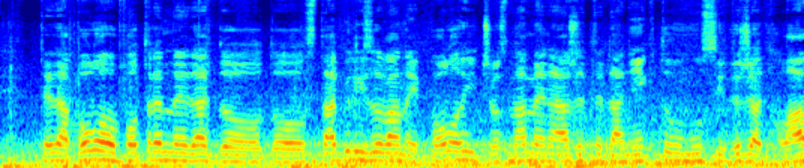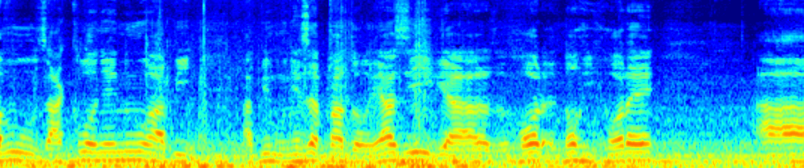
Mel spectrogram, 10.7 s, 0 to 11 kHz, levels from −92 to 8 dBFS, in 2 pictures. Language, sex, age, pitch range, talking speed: Slovak, male, 40-59, 140-170 Hz, 160 wpm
